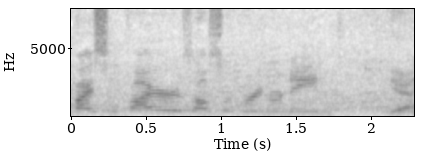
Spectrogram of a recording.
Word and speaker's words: Green Ronin: The Song of Ice and Fire is also Green Ronin. Yeah. It's Green Ronin. Okay, my bad. We got schooled on the correct pronunciation of their company name by Chris Promise.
